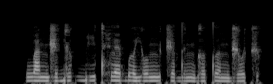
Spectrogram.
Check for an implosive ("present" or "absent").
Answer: present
